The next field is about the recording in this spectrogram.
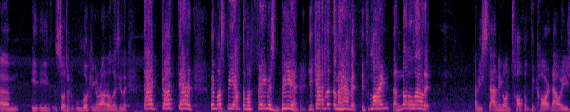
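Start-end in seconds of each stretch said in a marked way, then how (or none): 2.8-8.6 very high, loud little-creature hollering shout. Voicing a kobold shouting at attackers: kobold shouting like Danny DeVito. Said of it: "this kobold shout out".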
